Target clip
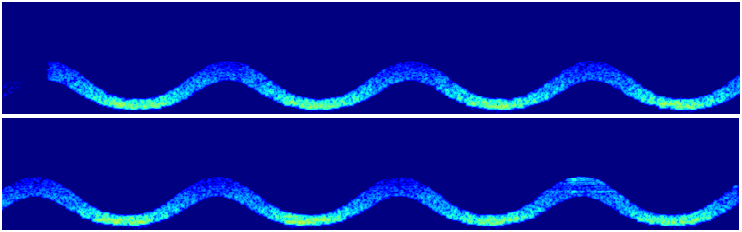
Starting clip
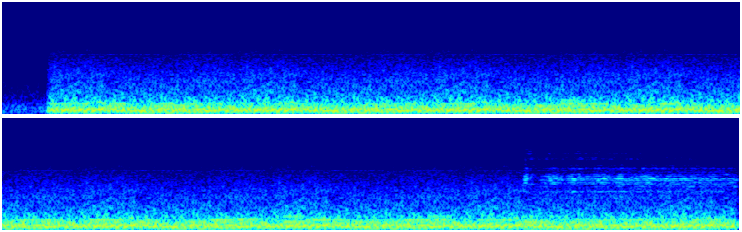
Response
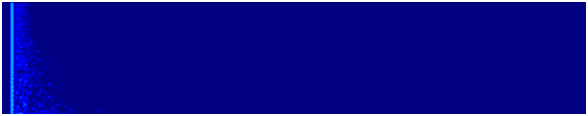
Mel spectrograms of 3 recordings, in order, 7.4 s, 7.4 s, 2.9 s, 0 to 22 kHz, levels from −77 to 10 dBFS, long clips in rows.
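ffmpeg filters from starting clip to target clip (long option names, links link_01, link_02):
-filter_complex "[0:a]asubboost=boost=5.5:cutoff=130,asplit=2[link_01][link_02];[1:a]atrim=start_sample=2205,asetrate=41013,aresample=44100,lowpass=1500[link_03];[link_02][link_03]afir=irnorm=-1:irlink=0,volume=-6dB[link_04];[link_01][link_04]amix=inputs=2:normalize=0,afftfilt=real='re*between(b*sr/1024,340*pow(1800/340,0.5+0.5*sin(2*PI*1.1*pts/sr))/1.41,340*pow(1800/340,0.5+0.5*sin(2*PI*1.1*pts/sr))*1.41)':imag='im*between(b*sr/1024,340*pow(1800/340,0.5+0.5*sin(2*PI*1.1*pts/sr))/1.41,340*pow(1800/340,0.5+0.5*sin(2*PI*1.1*pts/sr))*1.41)':win_size=1024:overlap=0.75,volume=3.5dB"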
